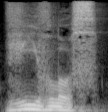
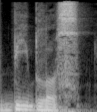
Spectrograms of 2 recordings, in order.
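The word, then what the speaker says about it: вивлос (βίβλος): Но если мы к греческому тексту стихиры обратимся, мы там прочитаем выражение «и вивлос», «ту логу тис зоис», «вивлос» – «книга». В классическом произношении античном это слово читается как «библос», отсюда «библия», в позднем византийском чтении «вивлос»,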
